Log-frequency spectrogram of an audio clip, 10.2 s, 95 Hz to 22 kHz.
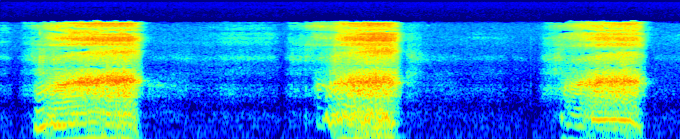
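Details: Snoring during sleep, recorded with the SnoreLab app: loud, rough snores on each breath in, about 16 a minute, separated by quiet pauses.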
